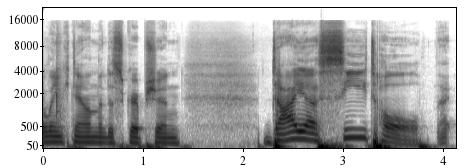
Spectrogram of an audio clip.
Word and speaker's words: diacetyl: Diacetyl. Apparently, Phil, that's the correct way to say it. I say diacetyl because I think it sounds cool.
